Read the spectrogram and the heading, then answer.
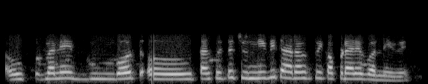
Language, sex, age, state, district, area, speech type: Odia, female, 18-30, Odisha, Cuttack, urban, conversation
